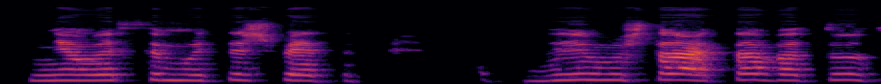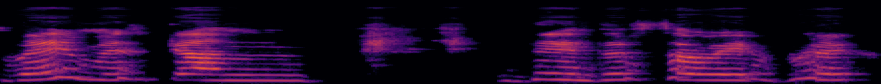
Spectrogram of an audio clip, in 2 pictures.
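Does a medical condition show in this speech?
Yes: ataxia; ataxia after brain injury.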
